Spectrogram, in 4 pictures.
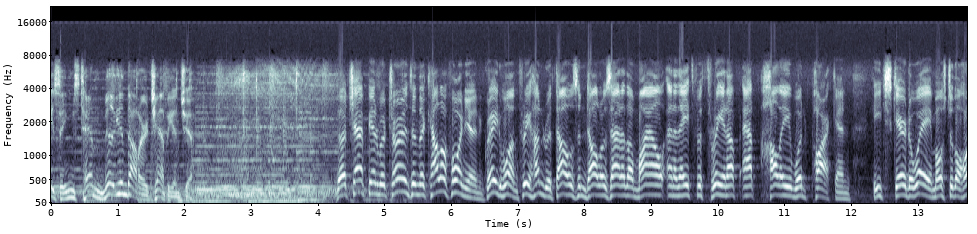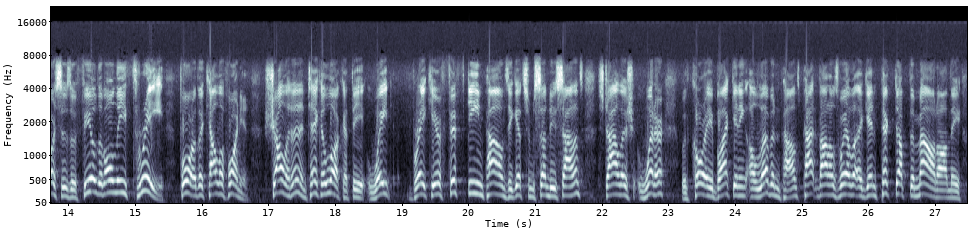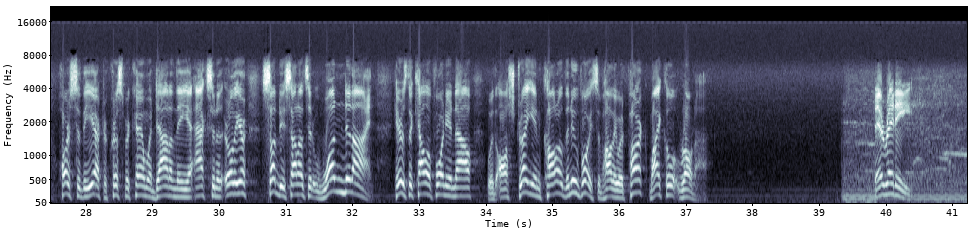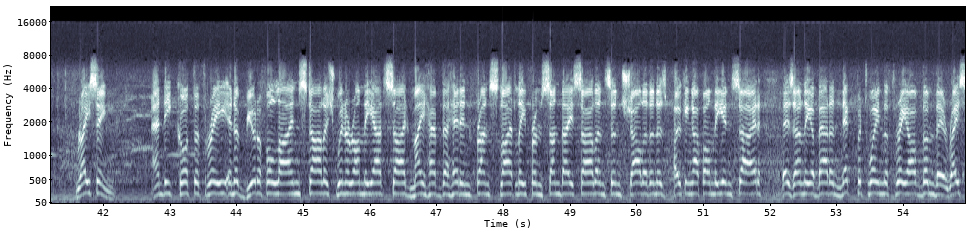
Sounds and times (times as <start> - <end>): Speech: 0.0 - 2.2, 4.3 - 37.4, 39.8 - 40.4, 41.6 - 42.2, 42.8 - 54.9.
